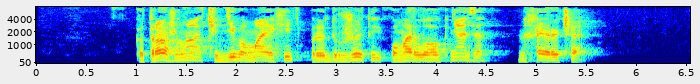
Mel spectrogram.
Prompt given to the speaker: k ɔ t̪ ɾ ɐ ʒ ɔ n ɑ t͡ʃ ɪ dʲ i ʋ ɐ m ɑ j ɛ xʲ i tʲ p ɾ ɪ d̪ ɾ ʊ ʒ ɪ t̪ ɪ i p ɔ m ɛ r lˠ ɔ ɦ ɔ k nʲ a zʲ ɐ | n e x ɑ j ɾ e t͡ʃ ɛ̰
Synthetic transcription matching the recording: k ɔ t̪ ɾ ɑ ʒ ɔ n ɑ t͡ʃ ɪ dʲ i ʋ ɐ m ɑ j ɛ xʲ i tʲ p ɾ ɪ d̪ ɾ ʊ ʒ ɪ t̪ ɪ j p ɔ m ɛ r lˠ ɔ ɦ ɔ k nʲ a zʲ ɐ | n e x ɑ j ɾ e t͡ʃ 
